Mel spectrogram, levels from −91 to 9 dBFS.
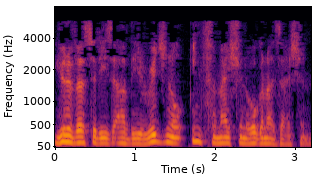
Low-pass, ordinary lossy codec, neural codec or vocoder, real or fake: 7.2 kHz; MP3, 24 kbps; vocoder, 44.1 kHz, 128 mel bands, Pupu-Vocoder; fake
